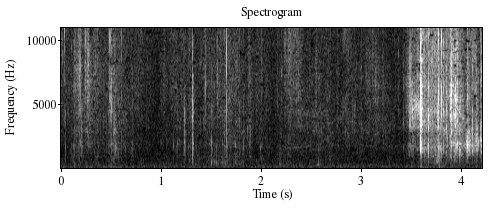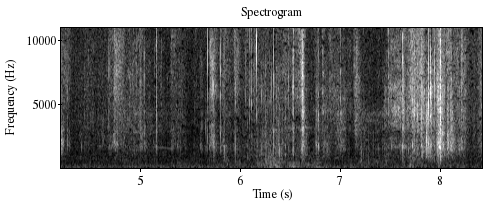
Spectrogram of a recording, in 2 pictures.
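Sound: bible pages turning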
